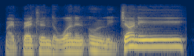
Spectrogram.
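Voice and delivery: ordinary talk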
